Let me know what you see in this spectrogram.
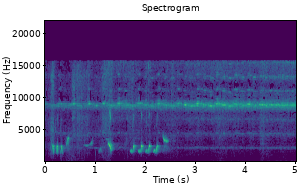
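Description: Small bird calling in quick runs of short, sharp chirps, about four in a row near the start and another four around two seconds in, over a steady high-pitched ringing tone.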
